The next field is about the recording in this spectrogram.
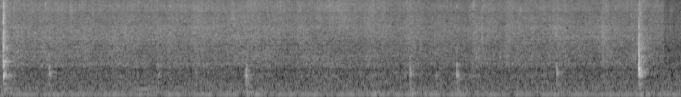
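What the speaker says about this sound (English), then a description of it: "I want to cook this down in here quite a bit because I want those onions to get nice and soft before I add anything else to this soup" Onions softening in a soup pot give off a quiet, even sizzle, broken by occasional sharp clicks and one louder tap near the end, with no talking.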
